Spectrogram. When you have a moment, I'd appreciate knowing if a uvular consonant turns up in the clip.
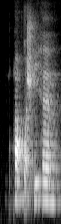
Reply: yes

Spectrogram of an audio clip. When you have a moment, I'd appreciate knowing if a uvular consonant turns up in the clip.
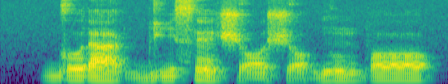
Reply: no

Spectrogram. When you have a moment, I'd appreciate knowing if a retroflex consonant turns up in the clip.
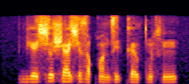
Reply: no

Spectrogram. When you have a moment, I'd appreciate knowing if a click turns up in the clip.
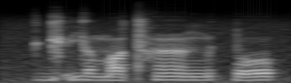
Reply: no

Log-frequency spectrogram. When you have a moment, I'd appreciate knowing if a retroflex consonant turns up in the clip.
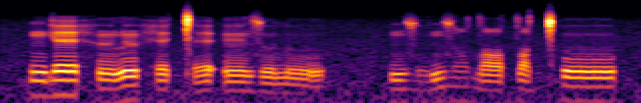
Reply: no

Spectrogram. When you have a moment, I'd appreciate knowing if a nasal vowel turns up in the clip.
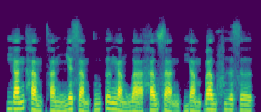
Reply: no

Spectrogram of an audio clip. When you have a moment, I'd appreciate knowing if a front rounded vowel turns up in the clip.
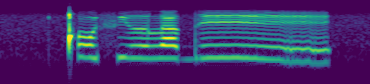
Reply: no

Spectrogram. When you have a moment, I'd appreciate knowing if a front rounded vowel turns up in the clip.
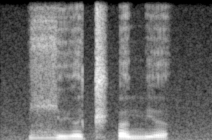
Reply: yes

